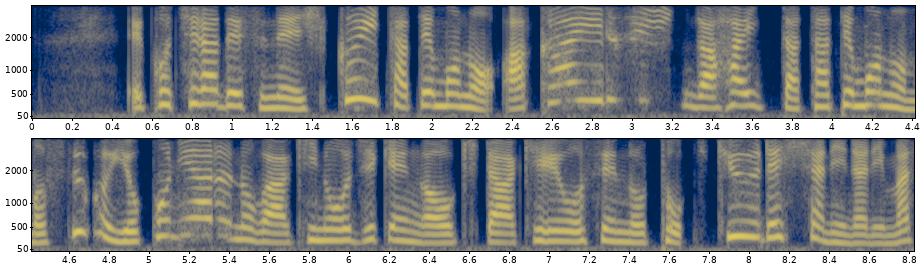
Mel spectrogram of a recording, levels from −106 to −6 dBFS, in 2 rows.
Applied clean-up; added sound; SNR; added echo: neural diffusion model UNIVERSE++.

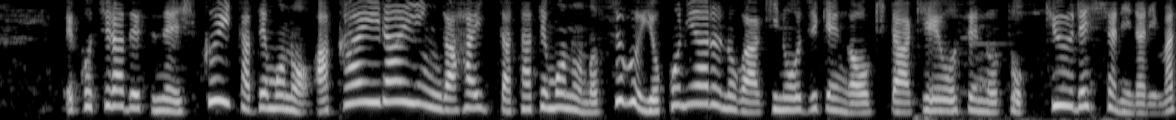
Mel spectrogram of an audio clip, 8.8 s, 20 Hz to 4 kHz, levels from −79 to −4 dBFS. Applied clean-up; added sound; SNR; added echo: classical method Wiener filter.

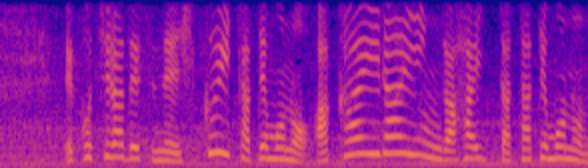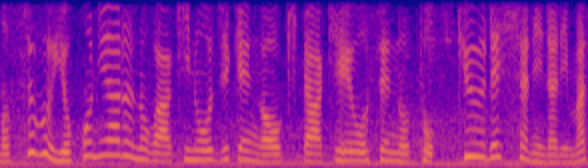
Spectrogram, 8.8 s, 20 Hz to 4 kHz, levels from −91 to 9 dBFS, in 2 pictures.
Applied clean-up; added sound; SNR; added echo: none; none; none; none.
